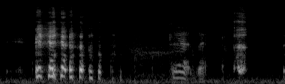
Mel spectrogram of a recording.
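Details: A child's short, sharp voiced catches, a quick run then a single hiccup, recorded at a park against quiet outdoor background; hiccups.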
